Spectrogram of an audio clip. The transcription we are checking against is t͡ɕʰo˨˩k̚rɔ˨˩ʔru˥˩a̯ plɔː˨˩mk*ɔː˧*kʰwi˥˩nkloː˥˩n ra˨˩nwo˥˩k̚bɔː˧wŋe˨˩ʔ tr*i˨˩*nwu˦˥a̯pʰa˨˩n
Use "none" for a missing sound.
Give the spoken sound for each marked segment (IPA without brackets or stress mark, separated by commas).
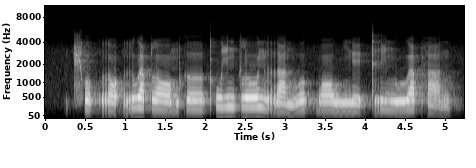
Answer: ɤː˧, i˧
